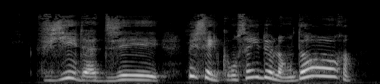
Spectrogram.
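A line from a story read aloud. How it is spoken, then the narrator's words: Innkeeper exclaiming. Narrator (French): s'exclama l'aubergiste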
